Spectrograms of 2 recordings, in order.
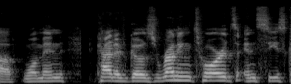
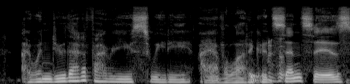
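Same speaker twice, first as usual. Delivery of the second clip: close whisper, much lower pitch; 5 semitones lower than usual. Narrator voicing a woman who whispers in the listener's ear while hugging them. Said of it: "she kind of whispers in your ear".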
